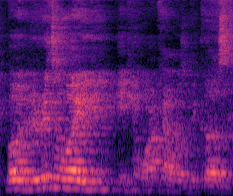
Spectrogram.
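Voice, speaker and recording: A man's voice: a little high, expressive, racing, dark tone. A male comedian with an Irish-tinged accent, telling rambling stories in a casual podcast chat, restarting and swearing. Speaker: comedian guest. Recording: echoey room, mic at a distance.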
